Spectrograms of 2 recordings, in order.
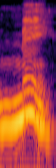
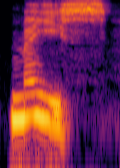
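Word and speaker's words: mais: this here is because if we didn't have those two dots you might actually recognize that word it's the word May which means but we don't want to pronounce it in May we want to pronounce it mace and so the two dots on the I tell us to separate the a and the I imagine that there's a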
